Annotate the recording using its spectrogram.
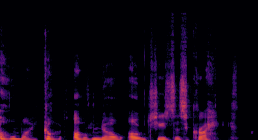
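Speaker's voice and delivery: put-on panicked voice. Retelling a scene where Bocchi reacts: imitating Bocchi panicking. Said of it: "now she's panicking".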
